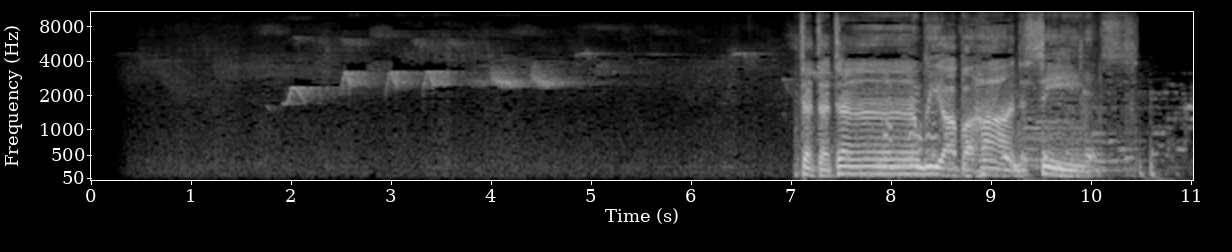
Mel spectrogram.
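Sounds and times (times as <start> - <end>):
bird chirping: 0.2 - 8.6
faint outdoor hiss: 0.2 - 10.4.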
